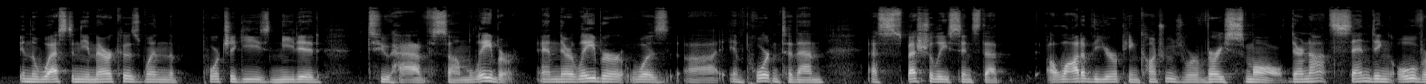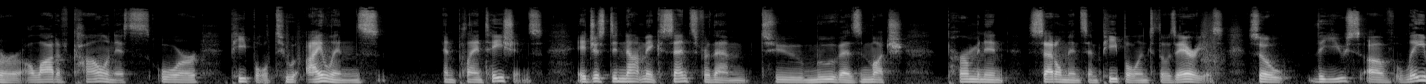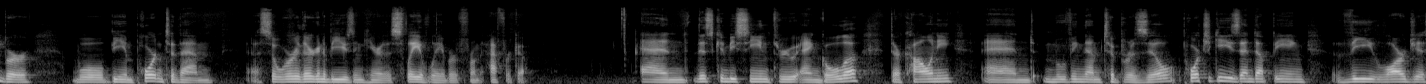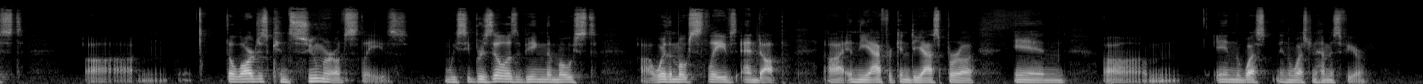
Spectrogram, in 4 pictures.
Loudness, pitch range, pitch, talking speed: -22 LUFS, 105-125 Hz, 115 Hz, 150 wpm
